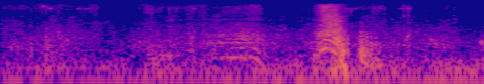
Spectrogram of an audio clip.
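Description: Jacket zipper pulled in one quick, loud stroke near the end, after some soft rustling of the jacket's fabric.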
